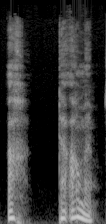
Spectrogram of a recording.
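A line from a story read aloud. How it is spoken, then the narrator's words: Sighing. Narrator (German): seufzte sie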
